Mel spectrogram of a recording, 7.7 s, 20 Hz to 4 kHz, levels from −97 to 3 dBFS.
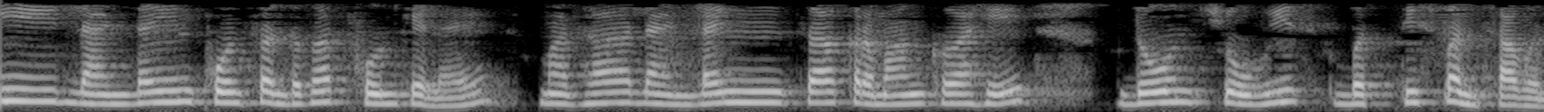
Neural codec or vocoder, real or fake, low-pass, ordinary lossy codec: none; real; 3.6 kHz; MP3, 24 kbps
